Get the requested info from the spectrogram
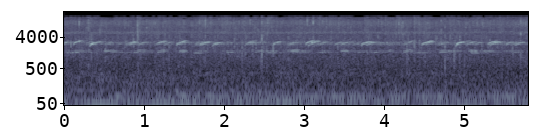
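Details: On the Big Island, Hawaii, coqui frogs call through a tropical rainstorm, their bright upward-sweeping chirps coming every fraction of a second from several individuals, layered over falling rain.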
